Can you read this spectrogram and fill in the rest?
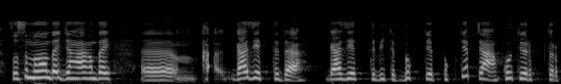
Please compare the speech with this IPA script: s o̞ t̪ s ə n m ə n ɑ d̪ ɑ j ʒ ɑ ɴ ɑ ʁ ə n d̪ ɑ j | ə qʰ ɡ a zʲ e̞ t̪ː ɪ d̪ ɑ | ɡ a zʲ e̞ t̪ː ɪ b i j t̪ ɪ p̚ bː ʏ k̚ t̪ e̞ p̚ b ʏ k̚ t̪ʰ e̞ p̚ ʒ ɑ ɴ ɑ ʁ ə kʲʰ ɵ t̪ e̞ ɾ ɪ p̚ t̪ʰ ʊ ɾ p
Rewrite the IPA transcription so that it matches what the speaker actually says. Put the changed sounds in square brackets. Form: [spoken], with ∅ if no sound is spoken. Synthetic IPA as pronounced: s o̞ [∅] s ə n m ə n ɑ d̪ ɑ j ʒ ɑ ɴ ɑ ʁ ə n d̪ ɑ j | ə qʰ ɡ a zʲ e̞ t̪ː ɪ d̪ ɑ | ɡ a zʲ e̞ t̪ː ɪ b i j t̪ ɪ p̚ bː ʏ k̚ t̪ e̞ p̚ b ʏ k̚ [t̪] e̞ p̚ ʒ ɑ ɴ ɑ ʁ ə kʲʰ ɵ t̪ e̞ ɾ ɪ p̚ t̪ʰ ʊ ɾ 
